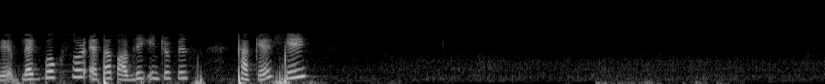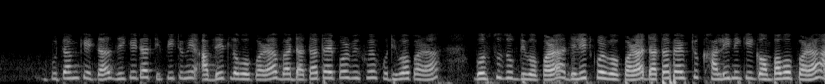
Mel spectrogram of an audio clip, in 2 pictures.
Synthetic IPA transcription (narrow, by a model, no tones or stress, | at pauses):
ɡɛblɛk̚bɔksɔɹʔɛtapablikintɔɹpʰestʰakɛxej | ɡutamkejtazikejtatipitumiʔap̚detlobɔpaɹabadatatajpɔɹbixɔjɛxudʱibɔpaɹabɔstuzʊɡ̚dibɔpaɹadilitkoɹibɔpaɹadatatajp̚tʊkʰalinikiɡɔmpabɔpaɹa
